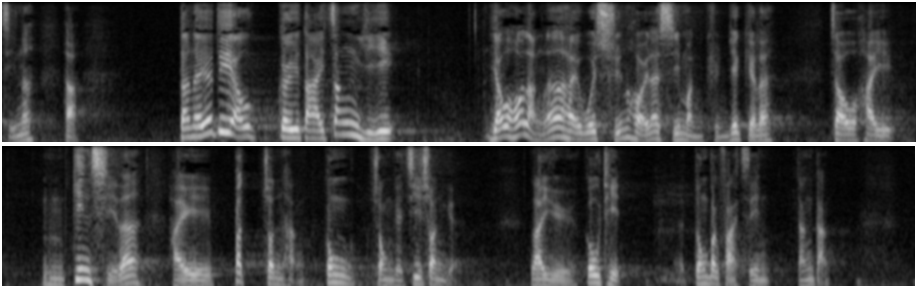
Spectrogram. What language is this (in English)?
Cantonese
